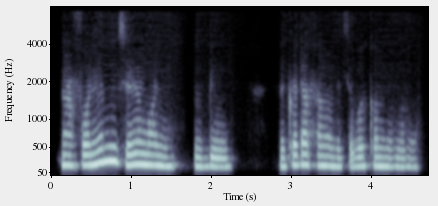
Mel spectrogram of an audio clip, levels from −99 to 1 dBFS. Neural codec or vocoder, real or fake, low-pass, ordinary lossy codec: codec, 16 kHz, 1.1 kbps, Voila-Tokenizer; fake; none; none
